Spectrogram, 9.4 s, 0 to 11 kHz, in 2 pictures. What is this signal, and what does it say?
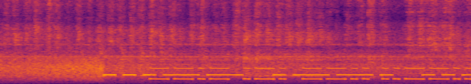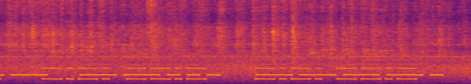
Morse code, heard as two keyed tones, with radio static and the noise of a restroom. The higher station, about 12 wpm, 1230 Hz: 3PV79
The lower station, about 21 wpm, 690 Hz: QRZ? CQ CQ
